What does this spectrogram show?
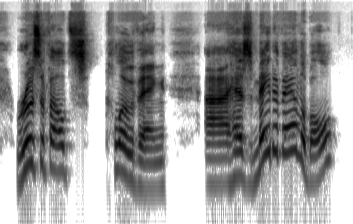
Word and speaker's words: RSVLTS: you're looking at right now and it is pronounced Roosevelt's uh but it's rsvlts but it's supposed to be pronounced Roosevelt's clothing uh has made available its next line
